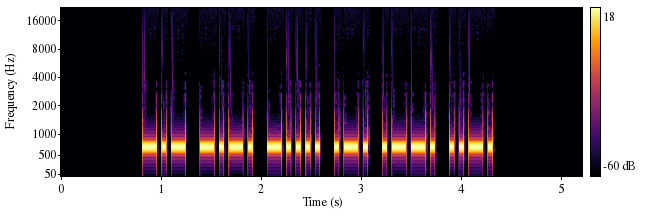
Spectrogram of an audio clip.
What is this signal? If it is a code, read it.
Morse code, heard as a keyed tone, about 25 wpm, 700 Hz. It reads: KC6RPF
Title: USA Call Signs Repeated 3x 25wpm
